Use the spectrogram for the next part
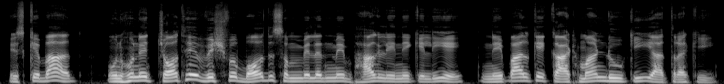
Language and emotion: Hindi, neutral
